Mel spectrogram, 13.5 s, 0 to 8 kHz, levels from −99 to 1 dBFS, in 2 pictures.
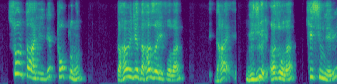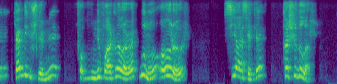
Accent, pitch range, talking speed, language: native, 200-295 Hz, 100 wpm, Turkish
